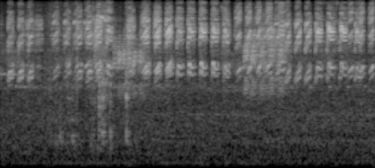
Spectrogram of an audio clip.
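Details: Nest box with a great tit pair tending nestlings: dense, high-pitched chirping pulses in steady rapid series, a couple of faint lower knocks near the one-second mark.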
